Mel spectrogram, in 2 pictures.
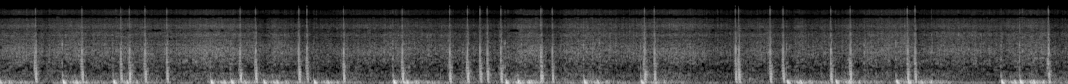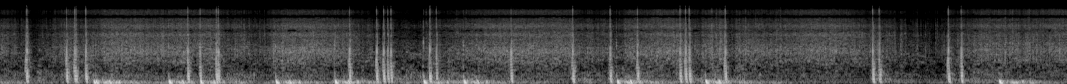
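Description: Aerial fireworks display: a rapid, continuous run of bangs, several a second, from shells bursting overhead, with crackling between them.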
